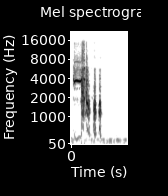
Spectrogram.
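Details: Black francolin (tetar) giving a loud, brief call: a thin high whistled opening slides into a harsh, grating note, followed by two short buzzy notes in quick succession, with quiet surroundings.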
